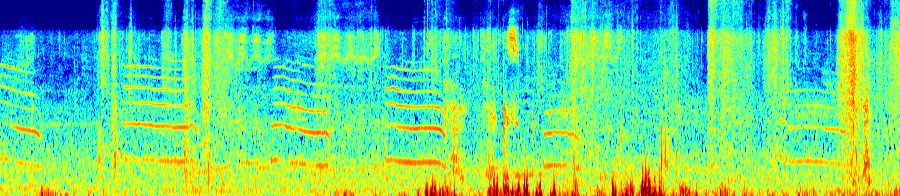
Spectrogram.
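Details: Hungry stray kitten on the street wanting food, giving a run of repeated meows, some level and some sliding downward, about every second, over low rumbling street noise and rustling.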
